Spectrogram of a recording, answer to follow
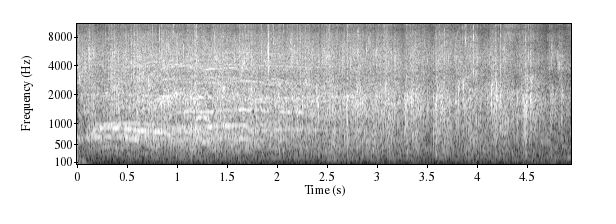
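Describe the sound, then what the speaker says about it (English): An audience at a school theater production of The Jungle Book applauds the PTO, a dense, steady round of clapping lasting throughout and easing slightly toward the end. "Give them a round of applause."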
